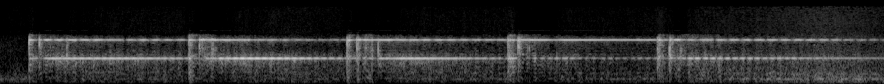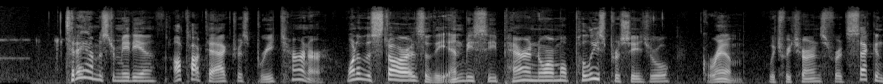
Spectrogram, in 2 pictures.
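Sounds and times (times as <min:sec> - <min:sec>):
small bell being struck: 0:00.3 - 0:09.2
speech: 0:09.6 - 0:17.6.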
